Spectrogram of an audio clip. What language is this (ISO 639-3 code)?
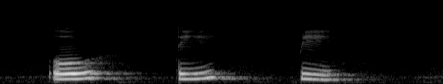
sat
